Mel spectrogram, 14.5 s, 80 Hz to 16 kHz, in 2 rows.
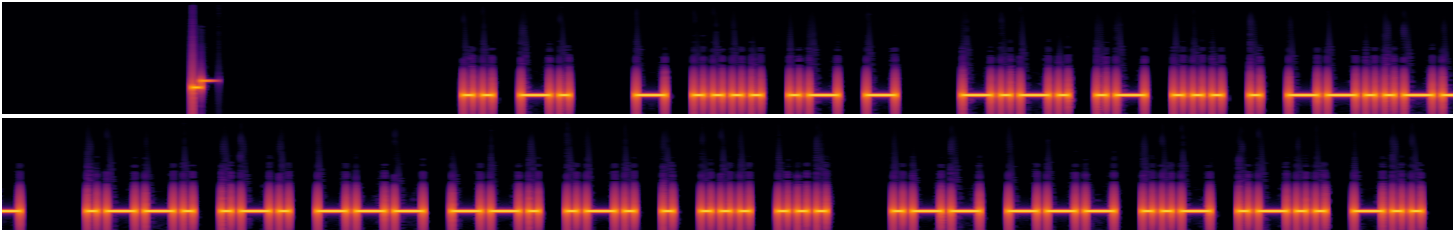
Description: Morse code, heard as a keyed tone, about 25 wpm, 700 Hz. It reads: IN THAT CASE, PROGRESS WOULD
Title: Sentences from Top 1400 Words 25wpm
